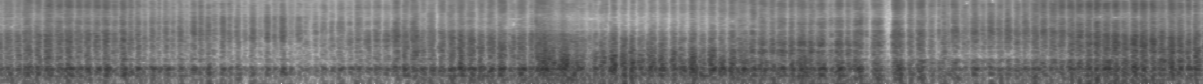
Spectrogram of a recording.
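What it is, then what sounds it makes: Foam microphone windscreen being scratched. Long nails of both hands scratch fast over a black soft foam windscreen on a large microphone. The result is a continuous, dense crackling scratch with a low rumble, steady throughout with a brief swell in the middle.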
